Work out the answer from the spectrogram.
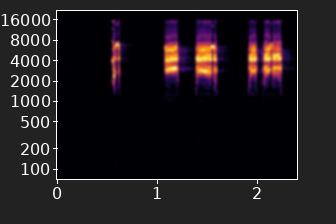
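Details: Sindhi black francolin gives a loud rasping phrase: a brief opening note, two longer scratchy notes, then a fast doubled ending, delivered in roughly two seconds with no other clear sounds.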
